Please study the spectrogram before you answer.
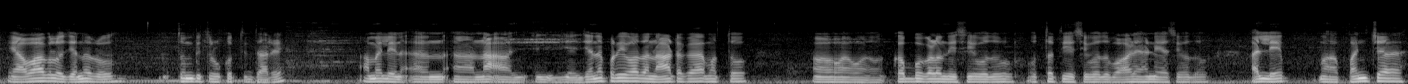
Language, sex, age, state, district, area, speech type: Kannada, male, 60+, Karnataka, Koppal, rural, spontaneous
